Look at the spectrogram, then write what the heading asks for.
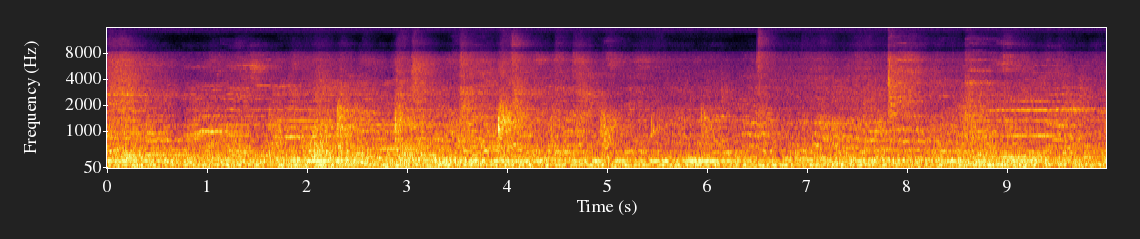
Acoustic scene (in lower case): crowded indoor space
